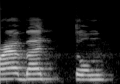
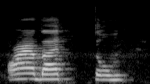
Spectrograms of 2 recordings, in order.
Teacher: اس لفظ کو آپ سمجھیں، یہ کافی زیادہ مشکل ہے، دیکھیں اگر پہلا حرف متحرک ہو، دوسرا ساکن ہو، تیسرا مشدد ہو، ہم متحرک کو مشدد کے ساتھ ملاتے ہیں، دال ہم نے یہاں پر چھوڑ دینی ہے۔ آپ غور کریں کہ میں اس کو کس طرح پڑھ رہی ہوں، عَبَدتُّم، با کو میں نے تا کے ساتھ ملایا ہے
